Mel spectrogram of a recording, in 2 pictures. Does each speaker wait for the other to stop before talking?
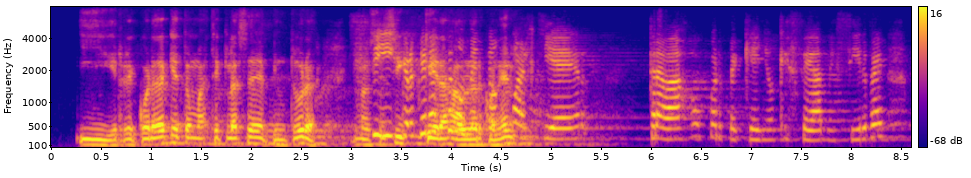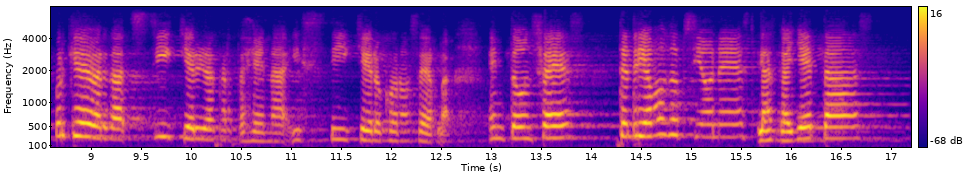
No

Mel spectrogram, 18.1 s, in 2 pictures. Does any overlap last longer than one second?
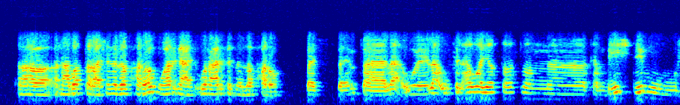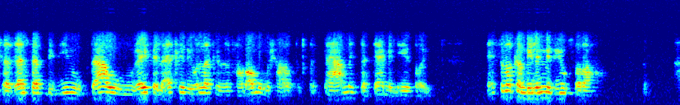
No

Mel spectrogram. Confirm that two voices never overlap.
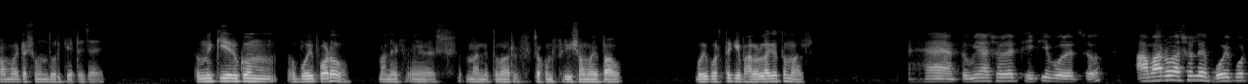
Yes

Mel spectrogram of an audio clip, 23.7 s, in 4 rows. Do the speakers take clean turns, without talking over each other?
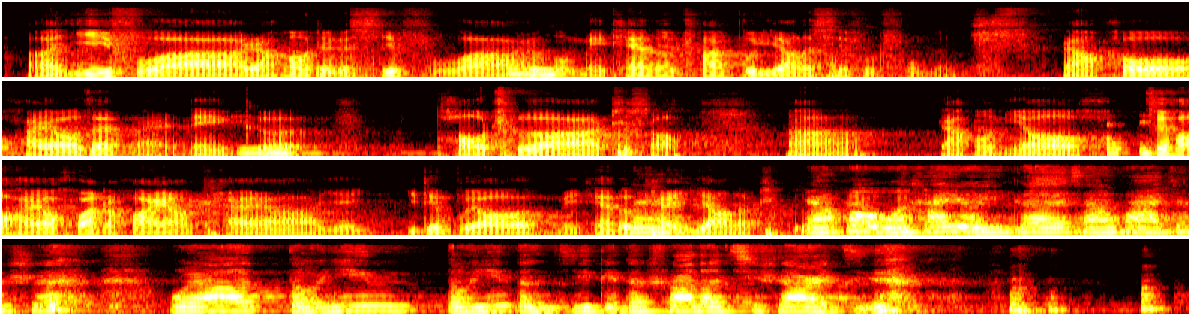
No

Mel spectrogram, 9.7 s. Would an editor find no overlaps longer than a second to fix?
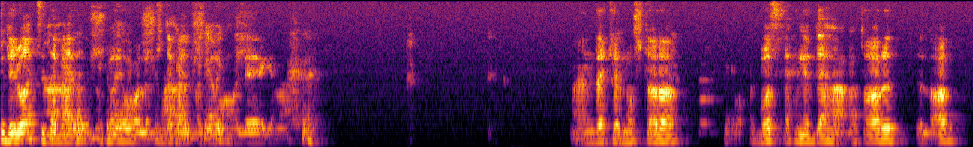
No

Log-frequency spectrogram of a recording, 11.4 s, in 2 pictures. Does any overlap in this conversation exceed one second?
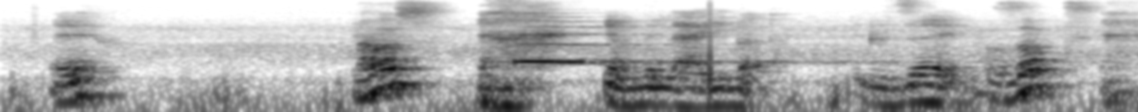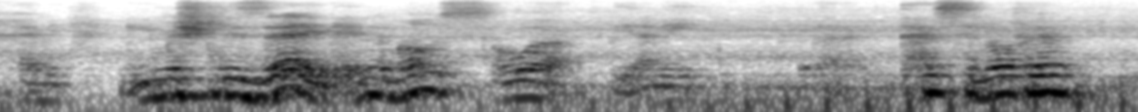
No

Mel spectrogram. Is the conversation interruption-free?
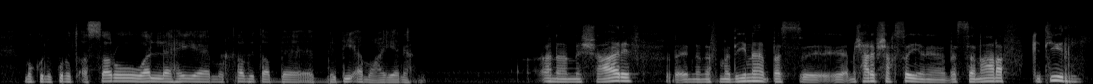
Yes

